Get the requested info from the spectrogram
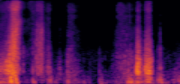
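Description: Handling noise: a short scraping rustle right at the start, then a few light clicks and knocks, and another brief scrape near the end.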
